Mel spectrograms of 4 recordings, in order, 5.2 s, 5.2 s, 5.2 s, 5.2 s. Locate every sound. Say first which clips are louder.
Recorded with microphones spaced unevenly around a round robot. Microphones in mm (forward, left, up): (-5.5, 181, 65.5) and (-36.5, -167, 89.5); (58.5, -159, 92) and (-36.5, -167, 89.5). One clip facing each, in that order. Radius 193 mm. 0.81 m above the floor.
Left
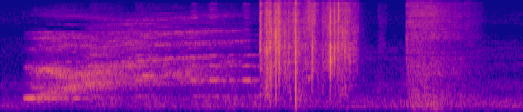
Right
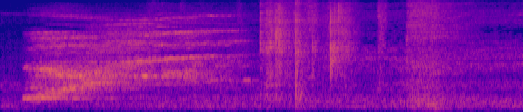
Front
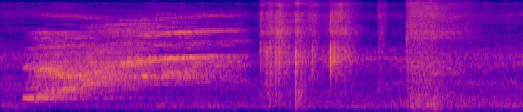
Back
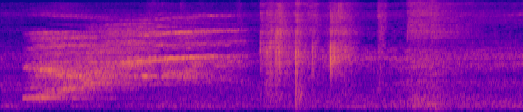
0.2 s a shout: right 1 dB, front 2 dB; 75° right, 2.5 m; by 2.5 s 60° right, 4 m
2.6 s crumpling: left 8 dB, even; 90° left, 0.6 m
4.0 s a hiss: even, front 3 dB; 10° left, 3 m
